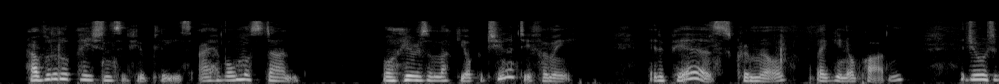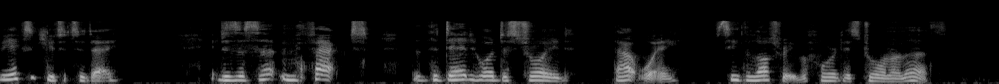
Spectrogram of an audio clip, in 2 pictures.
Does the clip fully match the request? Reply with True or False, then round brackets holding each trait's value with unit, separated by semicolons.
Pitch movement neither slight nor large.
True (3.7 semitones)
